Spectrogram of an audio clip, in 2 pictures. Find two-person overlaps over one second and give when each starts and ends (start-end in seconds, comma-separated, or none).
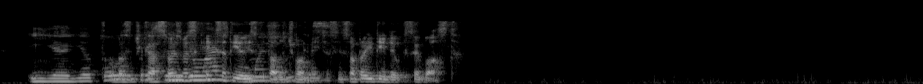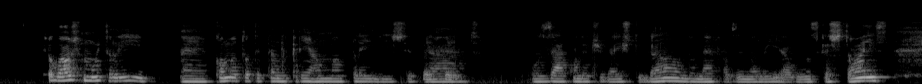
1.1-3.3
